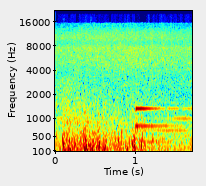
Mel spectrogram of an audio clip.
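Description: Thunderstorm in the video game Genshin Impact: steady dense rain with a low rolling rumble of thunder, continuous and fairly quiet, with no voices.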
